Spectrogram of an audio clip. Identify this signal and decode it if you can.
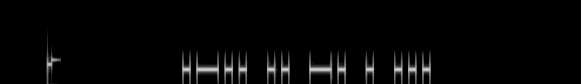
Morse code, heard as a keyed tone, about 17 wpm, 700 Hz. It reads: LINES
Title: ES:S Suffix - Top 100 Words with Base Words 17wpm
